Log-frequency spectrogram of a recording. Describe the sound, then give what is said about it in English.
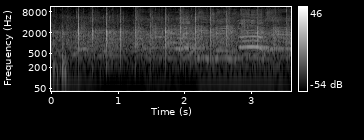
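An audience at a Sunday morning church service claps hands in praise in a steady, rhythmic beat, sharp claps repeating quickly, with voices calling out and a sustained tone underneath throughout. “Stand to your feet, clap your hands and shout hallelujah.”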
